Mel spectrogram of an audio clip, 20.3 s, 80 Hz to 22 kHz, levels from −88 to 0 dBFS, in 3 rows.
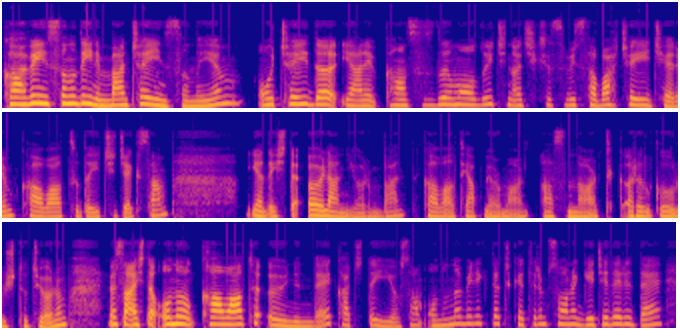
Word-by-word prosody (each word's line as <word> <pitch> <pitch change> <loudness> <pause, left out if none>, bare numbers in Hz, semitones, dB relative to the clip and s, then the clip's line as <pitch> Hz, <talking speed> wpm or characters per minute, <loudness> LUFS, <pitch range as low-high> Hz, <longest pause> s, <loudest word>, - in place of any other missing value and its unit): Kahve 250 +2 +7
insanı 270 0 +6
değilim. 225 -9 +6
Ben 210 +1 +5
çay 240 +3 +3
insanıyım. 195 - 0
O 225 +2 +1
çayı 250 +1 +1
da 235 -3 +5
yani, 195 -2 -2
kansızlığım 210 +3 -3
olduğu 225 -1 -2
için 240 -2 -7
açıkçası 205 +1 -10
bir 215 - -3
sabah 210 +1 -3
çayı 225 -3 0
içerim, 180 -2 -3
kahvaltıda 165 -3 -3
içeceksem 170 +6 -6 0.8
ya 180 -2 +1
da, 165 - -2
işte, 170 +1 -5
öğlen 185 -5 +4
yiyorum 150 +1 -6
ben. 175 +4 -7 0.2
Kahvaltı 170 0 -4
yapmıyorum 80 - -4
ar 80 +2 -6
aslında 160 -1 -3
artık. 155 0 -6
Aralıklı 175 - -1
oruç 85 -1 -1
tutuyorum. 170 +4 0 0.4
Mesela, 245 -2 +6
işte, 230 -1 +4
onu 250 -1 +5
kahvaltı 245 +3 +5
öğününde 175 +1 -2
kaçta 205 -2 -9
yiyorsam 170 +2 -7
onunla 210 +6 -4
birlikte 265 0 -7
tüketirim. 245 +2 -8
Sonra 245 0 -3
geceleri 240 +2 -3
de 225 +5 -5
210 Hz, 140 wpm, -22 LUFS, 175-240 Hz, 0.8 s, Kahve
